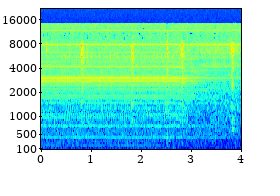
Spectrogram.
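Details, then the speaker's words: Comgrow filament dryer after replacing its noisy 40x40x10 12V DC fan with a 24V fan to run at half speed: very faint steady whir with thin high tone, no rattle; quiet, healthy fan. "this is how much noise it makes after replacing the 12 volt fan with a 24 volt fan so it'll run at half speed so it did turn on I can barely hear it"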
